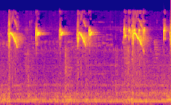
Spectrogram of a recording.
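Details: Crimson sunbird chick begging to its parent, used to lure sunbirds down: shrill, very high descending squeaks every half second, ending in a denser cluster of quick twittering notes.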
